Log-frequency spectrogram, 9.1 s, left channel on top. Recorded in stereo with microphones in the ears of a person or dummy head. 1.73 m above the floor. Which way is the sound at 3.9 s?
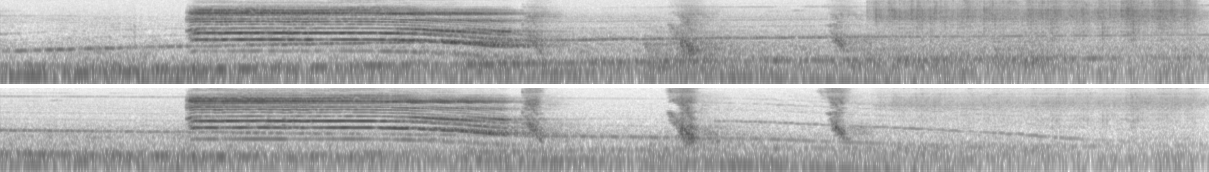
50° right (ahead or behind).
